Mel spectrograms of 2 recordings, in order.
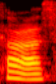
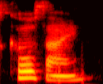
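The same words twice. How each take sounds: First: "cos" said as one short syllable; abbreviation as written. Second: "cosine" in full, like co plus sign; "cosine" as the whole word, two syllables; correct pronunciation. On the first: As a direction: read "cos" just as it is spelt. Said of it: "so it looks like cos". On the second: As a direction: say "cosine" with long o and long i. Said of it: "make sure you pronounce it as cosine". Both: Shown as a demonstration.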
